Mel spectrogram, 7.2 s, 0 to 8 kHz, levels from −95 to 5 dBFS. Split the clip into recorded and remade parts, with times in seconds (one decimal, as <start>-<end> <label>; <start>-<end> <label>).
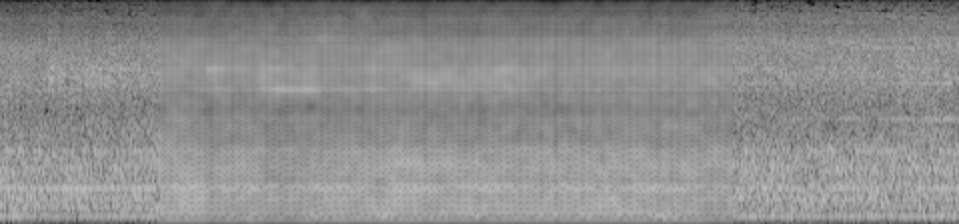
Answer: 0.0-1.2 recorded; 1.2-5.5 remade; 5.5-7.2 recorded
